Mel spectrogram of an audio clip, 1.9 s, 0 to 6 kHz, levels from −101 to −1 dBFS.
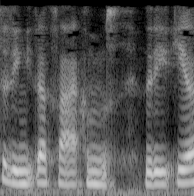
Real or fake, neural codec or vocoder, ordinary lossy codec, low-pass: fake; autoencoder, 22.05 kHz, a latent of 192 numbers a frame, VITS, trained on many speakers; MP3, 32 kbps; 5.4 kHz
